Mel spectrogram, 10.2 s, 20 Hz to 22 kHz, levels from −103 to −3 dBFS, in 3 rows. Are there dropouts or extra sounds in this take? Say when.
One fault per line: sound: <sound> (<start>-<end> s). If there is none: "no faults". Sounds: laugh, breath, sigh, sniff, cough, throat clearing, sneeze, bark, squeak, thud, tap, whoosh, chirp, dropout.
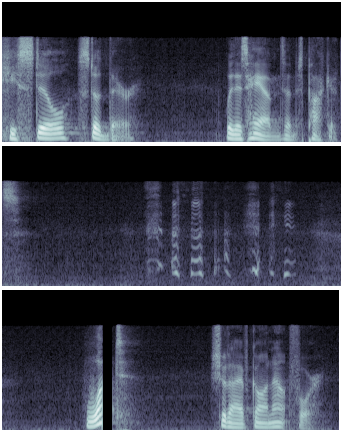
sound: laugh (4.8-6.4 s)
sound: dropout (7.8-7.9 s)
